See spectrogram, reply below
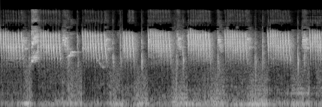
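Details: Actively singing hill prinia, a recording meant as masteran to teach songbirds: a steady run of shrill, fast-pulsed trills, each roughly half a second to a second long, repeated with brief pauses and one sharp chirp early on.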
